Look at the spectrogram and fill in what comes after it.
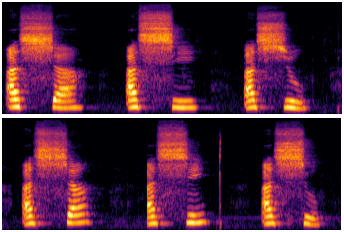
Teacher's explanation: شین میں تفشی پائی جائے گی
